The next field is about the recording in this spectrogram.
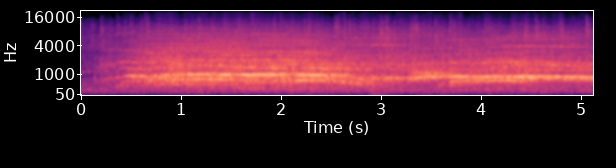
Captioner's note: audience applauding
